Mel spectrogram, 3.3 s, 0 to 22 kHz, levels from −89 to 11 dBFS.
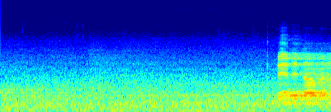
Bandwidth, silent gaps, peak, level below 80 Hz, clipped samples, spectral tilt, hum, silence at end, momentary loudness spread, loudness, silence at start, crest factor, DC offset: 7.4 kHz; none; -4 dBFS; -40 dBFS; under 0.1%; -7 dB/octave; none; 0 s; 15 LU; -24 LUFS; 0 s; 20 dB; under 0.1%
